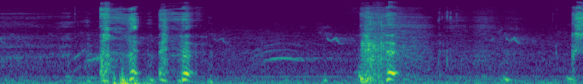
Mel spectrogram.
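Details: Two short bursts of dry coughing in a public place with background noise; the person claims to have tested positive for coronavirus; cough.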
